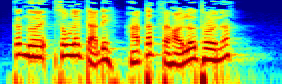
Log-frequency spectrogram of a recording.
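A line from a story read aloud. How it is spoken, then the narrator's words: Resentful, sullen. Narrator (Vietnamese): Nàng ta hậm hực nói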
